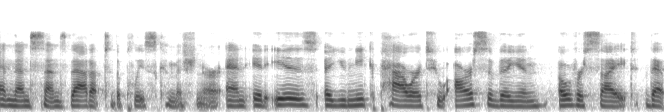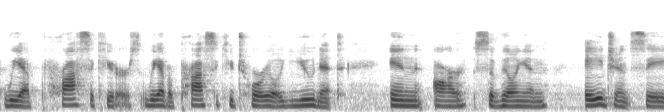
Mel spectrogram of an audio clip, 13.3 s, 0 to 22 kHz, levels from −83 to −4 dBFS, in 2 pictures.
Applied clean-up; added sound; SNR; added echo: none; none; none; none.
